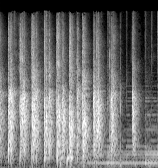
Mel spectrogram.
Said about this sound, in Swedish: Vi applåderar. Ja, det gör vi verkligen.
